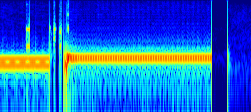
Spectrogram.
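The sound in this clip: Telephone transfer tone on a call being passed to a bank's quality-control line: a steady mid-pitched tone broken by a few clicks, then a longer sustained tone of about one and a half seconds, ending in two sharp clicks.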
